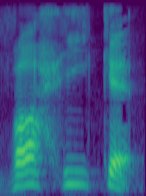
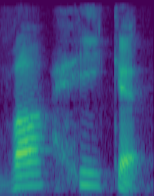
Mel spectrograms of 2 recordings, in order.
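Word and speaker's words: ضَحِكَ: Verbe suivant, vocalisé, dhahika.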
